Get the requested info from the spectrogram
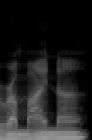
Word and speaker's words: Ramayana: Yeah, I remember you speaking about the Ramayana. Is that how you pronounce it? – Yes.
